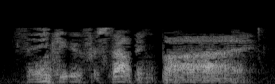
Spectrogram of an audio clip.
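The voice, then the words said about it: Creepy Resident Evil merchant voice. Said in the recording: “my creepy Resident Evil voice”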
